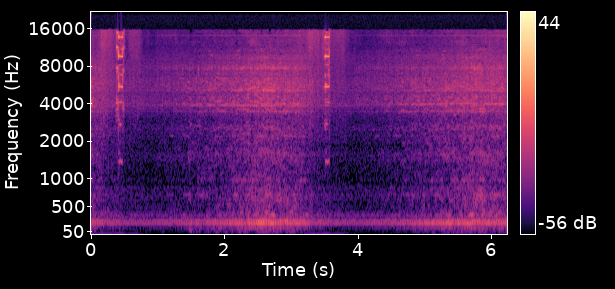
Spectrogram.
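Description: A steady low mechanical hum, swelling slightly twice, with a few faint clicks.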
